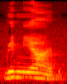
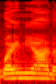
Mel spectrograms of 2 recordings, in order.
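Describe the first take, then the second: First: The first syllable has a short i. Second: The first syllable rhymes with 'wine'. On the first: The speaker calls it right. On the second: The speaker calls it wrong. "ವೈನ್ಯಾರ್ಡ್ ಅನ್ಬಾರ್ದು"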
